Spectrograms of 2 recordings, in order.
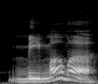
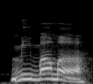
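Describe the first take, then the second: First: Loud cavewoman exclamation, near normal pitch; exclaiming. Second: Cavewoman's high, proud announcement; proud exclamation. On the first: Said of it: "the woman exclaims again". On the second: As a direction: proudly exclaim it, pitched well up. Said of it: "the woman exclaims proudly". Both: Acted.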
